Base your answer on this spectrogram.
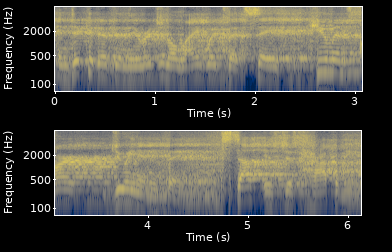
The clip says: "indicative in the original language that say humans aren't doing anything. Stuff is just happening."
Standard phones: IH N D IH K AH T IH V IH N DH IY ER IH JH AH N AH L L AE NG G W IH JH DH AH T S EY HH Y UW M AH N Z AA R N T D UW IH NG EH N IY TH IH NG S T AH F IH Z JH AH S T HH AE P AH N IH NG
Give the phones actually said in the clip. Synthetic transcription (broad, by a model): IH N D IH K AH T IH V IH N DH IY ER IH JH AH N L L AE NG G W IH JH DH AH T S EY HH Y UW M AH N Z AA R N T D UW IH NG EH N IY TH IH NG S T AH F IH Z JH AH S T HH AE P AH N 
